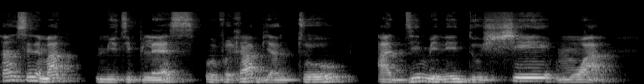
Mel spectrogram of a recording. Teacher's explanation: Ouvrira dera is not stressed. Minute is not stressed because the stress is on multiplex, bientôt, and of course, chez moi, the moi there. · The key thing is that the last syllable is stressed. And that syllable that is stressed is longer in duration. We call that l'intensité. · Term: syllabes accentuées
